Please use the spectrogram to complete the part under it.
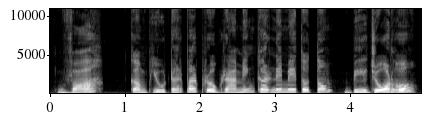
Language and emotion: Hindi, surprised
